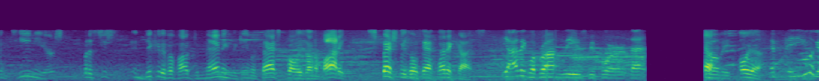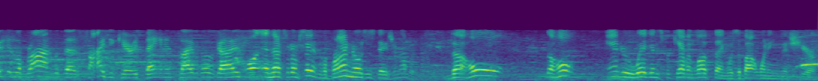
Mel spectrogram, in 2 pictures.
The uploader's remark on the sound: Live from Wrigley Field Bar and Grill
